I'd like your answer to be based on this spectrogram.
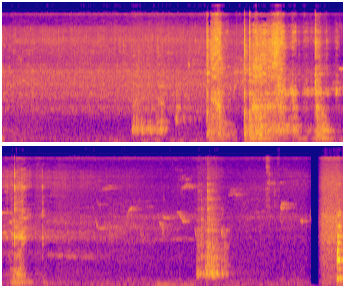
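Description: Fried raw jackfruit sticks scooped out of a pan of hot oil, with scraping and clinking of a metal utensil against the pan in short bursts over a faint sizzle.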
